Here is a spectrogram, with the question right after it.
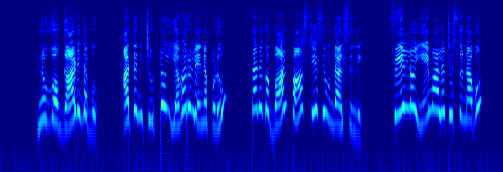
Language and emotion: Telugu, angry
